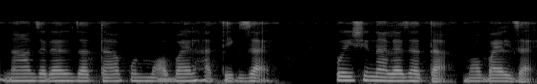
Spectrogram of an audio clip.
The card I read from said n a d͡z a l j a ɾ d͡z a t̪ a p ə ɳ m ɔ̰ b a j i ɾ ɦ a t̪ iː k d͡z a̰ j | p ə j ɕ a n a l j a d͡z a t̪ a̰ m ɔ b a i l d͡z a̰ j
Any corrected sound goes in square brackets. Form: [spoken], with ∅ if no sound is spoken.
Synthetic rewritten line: n a d͡z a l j a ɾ d͡z a t̪ a p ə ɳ m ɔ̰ b a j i [l] ɦ a t̪ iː k d͡z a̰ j | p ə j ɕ [i] n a l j a d͡z a t̪ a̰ m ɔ b a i l d͡z a̰ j

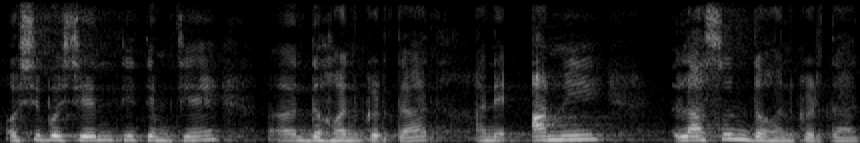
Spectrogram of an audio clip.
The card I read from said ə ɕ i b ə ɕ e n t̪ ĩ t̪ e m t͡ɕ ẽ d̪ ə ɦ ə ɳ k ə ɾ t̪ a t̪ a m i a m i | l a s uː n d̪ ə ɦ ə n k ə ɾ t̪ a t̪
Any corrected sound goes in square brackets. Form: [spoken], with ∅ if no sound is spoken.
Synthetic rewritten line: ə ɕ i b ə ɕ e n t̪ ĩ t̪ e m t͡ɕ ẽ d̪ ə ɦ ə [n] k ə ɾ t̪ a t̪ a [n] i a m i | l a s uː n d̪ ə ɦ ə n k ə ɾ t̪ a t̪

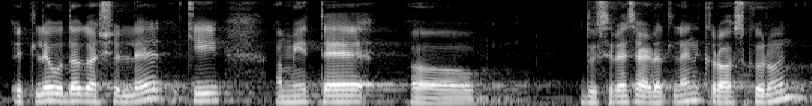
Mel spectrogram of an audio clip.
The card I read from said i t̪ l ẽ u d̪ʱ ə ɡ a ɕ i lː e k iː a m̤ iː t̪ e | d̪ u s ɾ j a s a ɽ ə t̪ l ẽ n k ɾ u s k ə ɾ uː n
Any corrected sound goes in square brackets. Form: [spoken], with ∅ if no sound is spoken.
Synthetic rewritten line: i t̪ l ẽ u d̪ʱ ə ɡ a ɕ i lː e k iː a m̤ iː t̪ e | d̪ u s ɾ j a s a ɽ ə t̪ l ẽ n k ɾ [ɔ] s k ə ɾ uː n

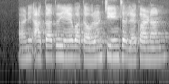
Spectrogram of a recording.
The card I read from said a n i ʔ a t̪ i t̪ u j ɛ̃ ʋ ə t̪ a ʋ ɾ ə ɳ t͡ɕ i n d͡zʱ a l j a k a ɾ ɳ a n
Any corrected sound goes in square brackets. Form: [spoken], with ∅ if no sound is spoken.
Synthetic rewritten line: a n i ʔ a t̪ [a] t̪ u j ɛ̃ ʋ [a] t̪ a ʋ ɾ ə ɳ t͡ɕ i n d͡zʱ a l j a k a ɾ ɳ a n

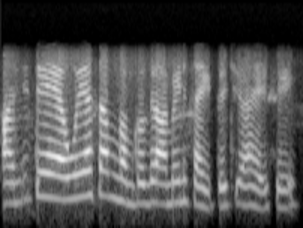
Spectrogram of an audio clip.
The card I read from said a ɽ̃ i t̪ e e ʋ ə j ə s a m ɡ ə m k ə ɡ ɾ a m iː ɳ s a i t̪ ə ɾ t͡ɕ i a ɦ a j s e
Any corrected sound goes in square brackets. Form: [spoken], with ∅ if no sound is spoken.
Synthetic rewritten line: a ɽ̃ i t̪ e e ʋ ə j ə s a m ɡ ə m k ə ɡ ɾ a m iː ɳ s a i t̪ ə [∅] t͡ɕ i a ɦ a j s e

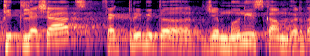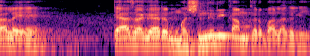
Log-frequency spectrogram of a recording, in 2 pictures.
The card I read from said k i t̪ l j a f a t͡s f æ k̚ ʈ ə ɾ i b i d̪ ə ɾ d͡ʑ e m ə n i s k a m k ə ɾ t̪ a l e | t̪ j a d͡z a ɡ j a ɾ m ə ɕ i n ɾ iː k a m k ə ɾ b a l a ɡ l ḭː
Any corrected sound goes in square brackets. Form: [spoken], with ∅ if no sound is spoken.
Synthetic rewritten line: k i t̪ l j a [ɕ] a t͡s f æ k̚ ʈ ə ɾ i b i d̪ ə ɾ d͡ʑ e m ə n i s k a m k ə ɾ t̪ a l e | t̪ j a d͡z a ɡ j a ɾ m ə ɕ i n ɾ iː k a m k ə ɾ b a l a ɡ l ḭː

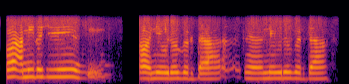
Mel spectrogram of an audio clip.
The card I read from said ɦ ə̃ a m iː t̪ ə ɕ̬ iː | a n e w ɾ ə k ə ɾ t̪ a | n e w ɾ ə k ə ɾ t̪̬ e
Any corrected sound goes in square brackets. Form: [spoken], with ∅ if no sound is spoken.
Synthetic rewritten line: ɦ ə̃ a m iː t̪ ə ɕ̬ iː | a n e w ɾ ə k ə ɾ t̪ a | n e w ɾ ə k ə ɾ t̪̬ [a]

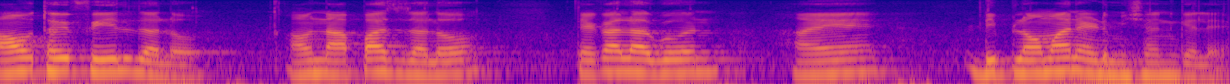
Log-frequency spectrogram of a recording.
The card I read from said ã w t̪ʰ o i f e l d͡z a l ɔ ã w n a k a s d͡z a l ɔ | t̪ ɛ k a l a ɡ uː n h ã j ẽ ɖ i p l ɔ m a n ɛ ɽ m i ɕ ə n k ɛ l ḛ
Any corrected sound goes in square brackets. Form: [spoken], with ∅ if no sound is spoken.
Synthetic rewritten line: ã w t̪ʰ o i f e l d͡z a l ɔ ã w n a [p] a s d͡z a l ɔ | t̪ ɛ k a l a ɡ uː n h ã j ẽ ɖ i p l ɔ m a n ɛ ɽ m i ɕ ə n k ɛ l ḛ

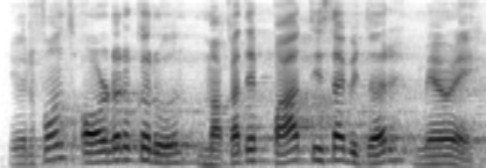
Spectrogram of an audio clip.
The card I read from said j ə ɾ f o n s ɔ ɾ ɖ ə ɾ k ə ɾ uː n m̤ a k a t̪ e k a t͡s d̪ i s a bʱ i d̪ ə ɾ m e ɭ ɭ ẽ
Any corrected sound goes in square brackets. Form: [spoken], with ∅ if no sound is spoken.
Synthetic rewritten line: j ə ɾ f o n s ɔ ɾ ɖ ə ɾ k ə ɾ uː n m̤ a k a t̪ e [p] a t͡s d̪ i s a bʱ i [t̪] ə ɾ m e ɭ ɭ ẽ

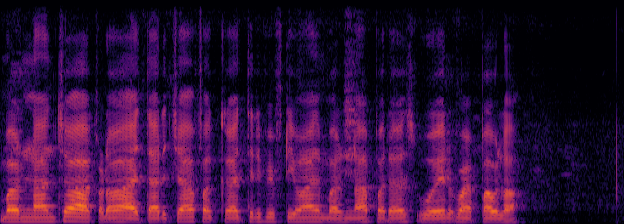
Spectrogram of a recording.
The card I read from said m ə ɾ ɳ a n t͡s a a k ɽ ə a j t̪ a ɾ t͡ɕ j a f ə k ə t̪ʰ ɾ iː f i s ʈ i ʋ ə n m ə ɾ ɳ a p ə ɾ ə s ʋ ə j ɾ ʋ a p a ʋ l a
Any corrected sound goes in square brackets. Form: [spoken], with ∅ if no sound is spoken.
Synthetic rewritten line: m ə ɾ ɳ a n t͡s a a k ɽ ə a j t̪ a ɾ t͡ɕ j a f ə k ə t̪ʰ ɾ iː f i [f] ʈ i ʋ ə n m ə ɾ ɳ a p ə ɾ ə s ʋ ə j ɾ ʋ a p a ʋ l a

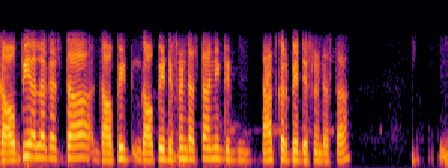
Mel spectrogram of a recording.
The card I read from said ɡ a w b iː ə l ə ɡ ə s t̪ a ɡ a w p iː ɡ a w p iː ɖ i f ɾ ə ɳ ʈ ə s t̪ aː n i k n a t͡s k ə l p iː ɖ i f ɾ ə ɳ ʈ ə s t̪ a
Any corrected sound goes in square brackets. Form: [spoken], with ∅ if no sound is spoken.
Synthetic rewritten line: ɡ a w [p] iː ə l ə ɡ ə s t̪ a ɡ a w p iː ɡ a w p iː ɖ i f ɾ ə ɳ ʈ ə s t̪ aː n i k n a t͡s k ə [ɾ] p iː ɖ i f ɾ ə ɳ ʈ ə s t̪ a

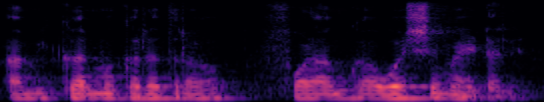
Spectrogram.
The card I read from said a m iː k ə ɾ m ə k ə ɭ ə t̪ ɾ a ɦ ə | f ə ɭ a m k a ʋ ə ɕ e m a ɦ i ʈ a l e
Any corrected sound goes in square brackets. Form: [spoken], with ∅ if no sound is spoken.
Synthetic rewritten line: a m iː k ə ɾ m ə k ə [ɾ] ə t̪ ɾ a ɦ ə | f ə ɭ a m k a ʋ ə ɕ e m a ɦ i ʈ a l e

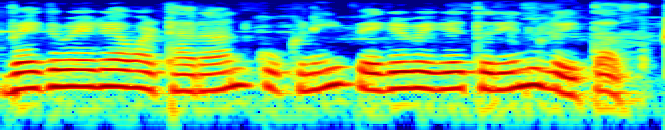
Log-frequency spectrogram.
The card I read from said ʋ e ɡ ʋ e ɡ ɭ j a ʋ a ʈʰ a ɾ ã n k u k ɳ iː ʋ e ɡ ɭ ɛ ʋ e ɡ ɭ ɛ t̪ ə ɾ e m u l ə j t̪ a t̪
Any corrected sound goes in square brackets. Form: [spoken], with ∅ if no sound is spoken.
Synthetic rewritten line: ʋ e ɡ ʋ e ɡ ɭ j a ʋ a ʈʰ a ɾ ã n k u k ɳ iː ʋ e ɡ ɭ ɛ ʋ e ɡ ɭ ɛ t̪ ə ɾ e [n] u l ə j t̪ a t̪

